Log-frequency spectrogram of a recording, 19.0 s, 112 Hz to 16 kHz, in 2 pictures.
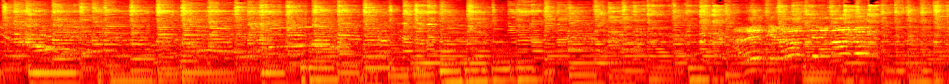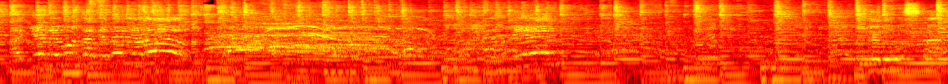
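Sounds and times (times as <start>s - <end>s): bouncing bass line: 0.0s - 18.9s
plucked guitar lines: 0.0s - 18.9s.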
